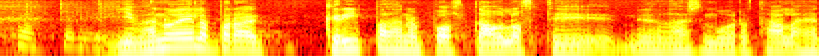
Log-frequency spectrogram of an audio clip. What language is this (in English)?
Icelandic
